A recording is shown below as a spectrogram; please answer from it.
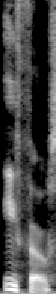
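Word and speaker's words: ἔθος: The first word is ethos, pronounced ethos.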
